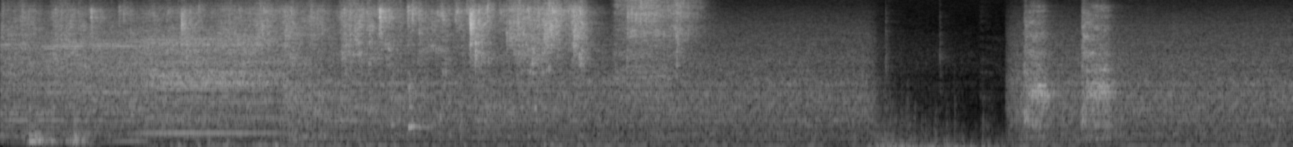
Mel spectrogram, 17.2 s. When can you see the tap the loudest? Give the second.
7 s.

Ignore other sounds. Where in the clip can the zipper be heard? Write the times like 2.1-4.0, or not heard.
not heard.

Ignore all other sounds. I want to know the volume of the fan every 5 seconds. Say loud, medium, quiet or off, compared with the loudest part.
loud, medium, medium, medium.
